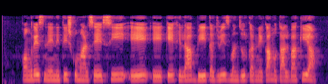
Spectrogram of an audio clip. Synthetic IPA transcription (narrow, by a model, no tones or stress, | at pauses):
kɔ̃ːŋɡɾeːsnenɪt̪iːʃkʊmaːɾsesiːeekexɪlaːfbʱit̪ɐd͡ʒwiːzmɐ̃nzuːɾkɐɾnekamʊt̪aːlbakijaː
